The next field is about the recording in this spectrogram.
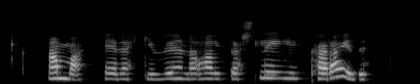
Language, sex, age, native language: Icelandic, female, 14, Icelandic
